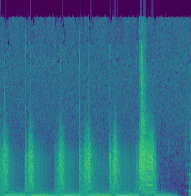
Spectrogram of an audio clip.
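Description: Heavily distorted electric guitar plays chugging pedal tones and power chords in a steady rhythm. The notes are loud and evenly repeated, and a brighter chord rings out near the end.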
